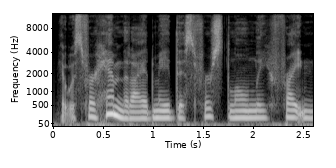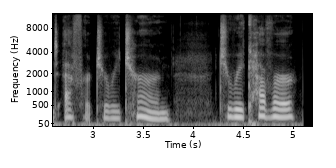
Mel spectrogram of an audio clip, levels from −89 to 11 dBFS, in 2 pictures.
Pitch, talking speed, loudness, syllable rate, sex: 180 Hz, 195 wpm, -18 LUFS, 5.6 syllables/s, female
